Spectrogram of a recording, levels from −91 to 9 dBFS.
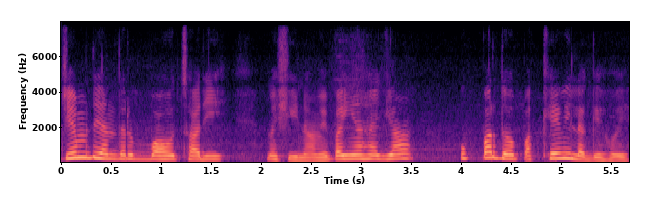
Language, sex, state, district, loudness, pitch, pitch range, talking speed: Punjabi, female, Punjab, Kapurthala, -17 LUFS, 230 Hz, 200-260 Hz, 160 wpm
